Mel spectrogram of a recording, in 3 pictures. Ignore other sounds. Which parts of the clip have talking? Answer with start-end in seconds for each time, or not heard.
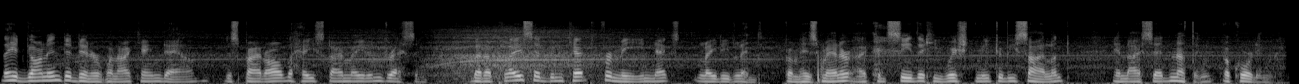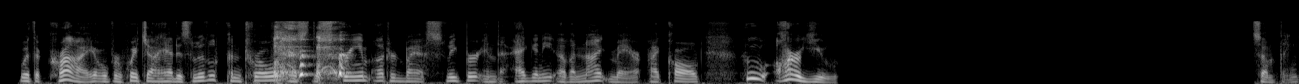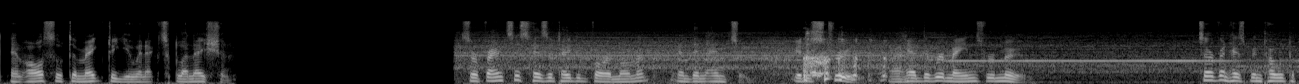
0.0-21.4, 25.5-28.3, 30.6-36.2, 38.0-38.9.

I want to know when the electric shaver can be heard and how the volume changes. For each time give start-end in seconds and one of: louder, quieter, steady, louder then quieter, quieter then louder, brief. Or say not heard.
not heard.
